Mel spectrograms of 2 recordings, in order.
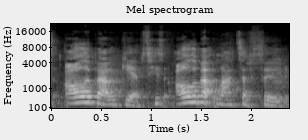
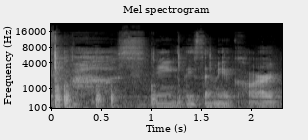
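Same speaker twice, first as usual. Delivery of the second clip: whispered grumble, softer; mock whisper; 13 semitones lower, 9 dB quieter, slower than usual. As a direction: breathe it out as a private gripe. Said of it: "The rest of us are like this".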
